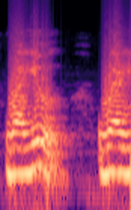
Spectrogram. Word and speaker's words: were: Este were se pronuncia igual que donde, where. Pero cuando funciona como auxiliar y va en el medio de la oración, se va a pronunciar más débil.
